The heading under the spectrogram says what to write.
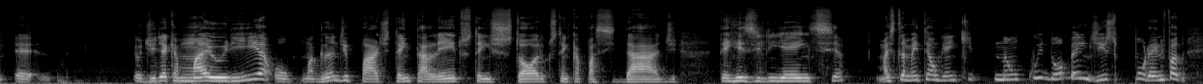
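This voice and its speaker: A man's fairly high, fairly slow voice with very wide pitch swings, in a very clean recording with a silent background. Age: 50s. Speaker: podcast host. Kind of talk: podcast interview.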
